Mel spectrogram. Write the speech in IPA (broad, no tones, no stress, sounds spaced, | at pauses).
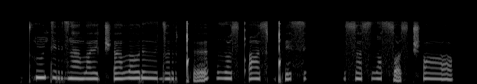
t̪ʰ ũ t ɪ r z ã lˠ ɪː t͡ʃʼ ə lˠ o ɾ ɯː d ɔ r ǃʼ ə̰ | ðˤ u s qʼ ɔː s ǃʼ ɪ s | s ɔ s ðˤ ɪ sˤ o̰ s t͡ʃʼ ɔː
